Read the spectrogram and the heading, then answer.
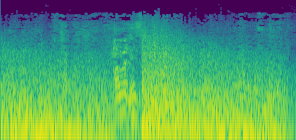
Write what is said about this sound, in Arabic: اشتباكات عنيفة بالأسلحة الثقيلة والمتوسطة هزت أحياء العاصمة لا سيما في محيط المطار ومحيط القصر الجمهوري رغم وعود بهدنة.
